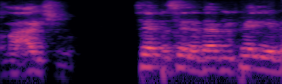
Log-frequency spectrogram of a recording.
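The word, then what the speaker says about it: מעשר: It means 10th in Hebrew, and it's pronounced ma'ashur.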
